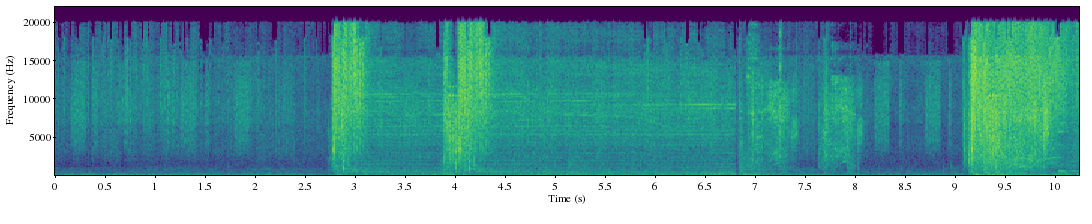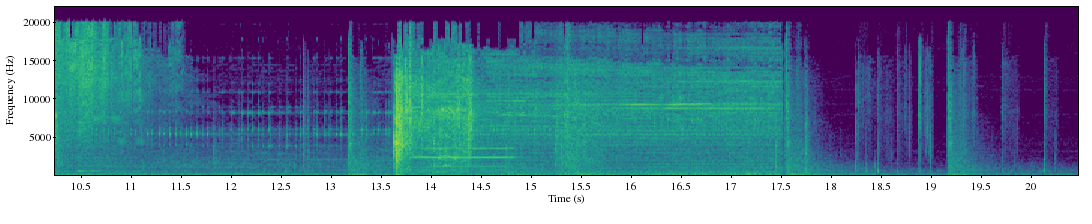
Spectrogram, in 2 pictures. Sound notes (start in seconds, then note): 0.2 gun fires; 3.2 footsteps; 3.2 gun fires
